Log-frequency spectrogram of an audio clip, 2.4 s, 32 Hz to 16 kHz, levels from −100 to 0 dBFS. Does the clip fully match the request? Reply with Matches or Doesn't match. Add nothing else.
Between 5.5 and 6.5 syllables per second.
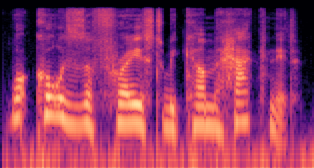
Matches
